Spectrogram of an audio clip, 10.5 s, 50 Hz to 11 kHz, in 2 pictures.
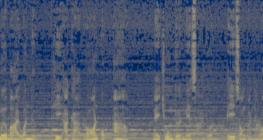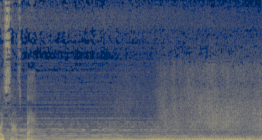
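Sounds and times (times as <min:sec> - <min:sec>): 
speech: 0:00.0 - 0:06.1
large airplane taking off: 0:04.0 - 0:10.4.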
